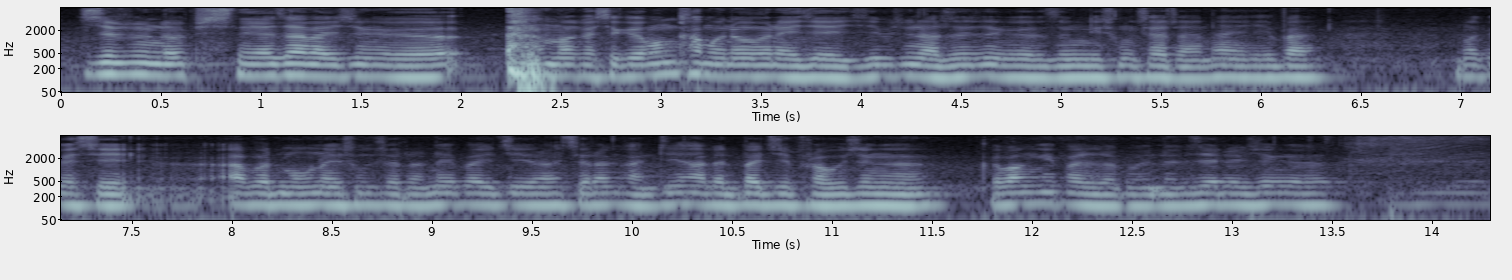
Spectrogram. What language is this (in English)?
Bodo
